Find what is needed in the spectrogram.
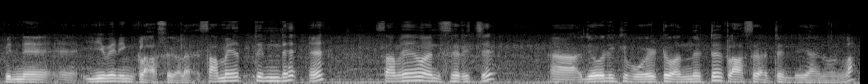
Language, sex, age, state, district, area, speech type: Malayalam, male, 45-60, Kerala, Kottayam, rural, spontaneous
